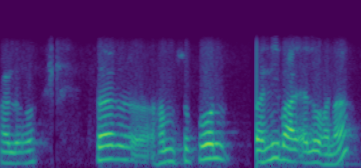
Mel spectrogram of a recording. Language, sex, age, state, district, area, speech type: Maithili, male, 30-45, Bihar, Supaul, rural, conversation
